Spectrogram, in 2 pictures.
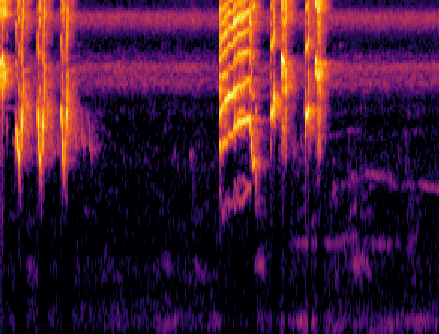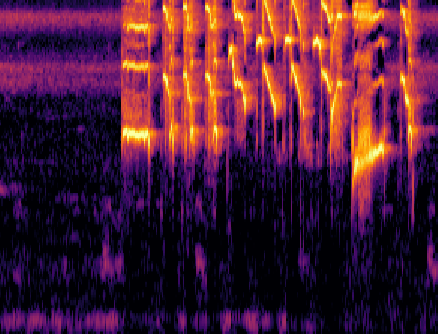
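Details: Orange-headed thrush in full ngerol-ngeplong song, played to spur lazy birds into singing: short clipped notes, a pause, a burst of sweeping whistles, then a long dense stretch of rapid, varied whistled phrases.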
